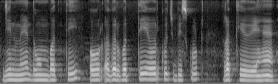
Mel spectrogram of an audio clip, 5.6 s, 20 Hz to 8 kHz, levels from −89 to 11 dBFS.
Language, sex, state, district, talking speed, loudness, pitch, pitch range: Hindi, female, Uttar Pradesh, Saharanpur, 110 wpm, -16 LUFS, 180 Hz, 175-195 Hz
